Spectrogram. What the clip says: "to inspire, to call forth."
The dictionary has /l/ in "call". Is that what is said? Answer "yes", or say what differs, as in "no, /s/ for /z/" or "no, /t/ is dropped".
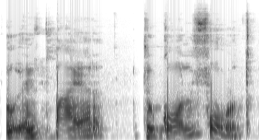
no, /n/ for /l/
